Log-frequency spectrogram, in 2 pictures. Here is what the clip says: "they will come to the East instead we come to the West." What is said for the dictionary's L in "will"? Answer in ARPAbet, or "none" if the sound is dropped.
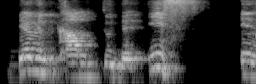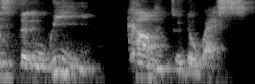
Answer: N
